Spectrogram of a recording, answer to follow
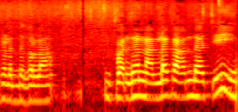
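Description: A woman's voice talking, with a brief pause about half a second in. A low sizzle of onions frying in a pan on the stove runs underneath.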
